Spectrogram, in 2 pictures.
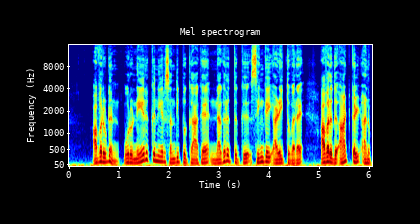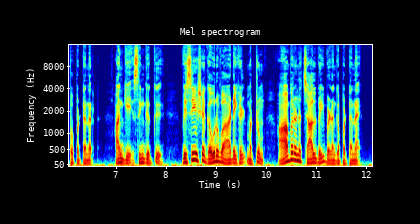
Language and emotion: Tamil, neutral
